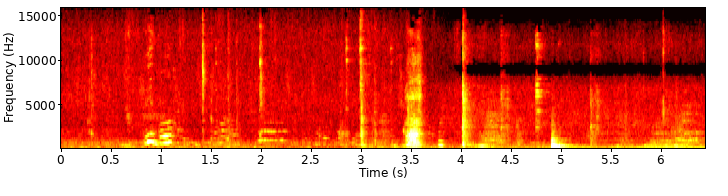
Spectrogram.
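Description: Spicy ramen noodles being eaten with forks: a noodle slurp about three and a half seconds in and a sharp clink of a fork on a plate just before five seconds, with a few brief, faint vocal sounds earlier.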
